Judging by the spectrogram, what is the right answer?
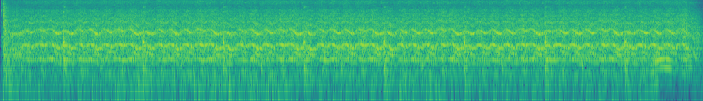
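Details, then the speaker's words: Engine cranking after a timing chain and gear replacement, with a cracked head: steady cranking with a light, uneven tick-knock about once a second; oil is in the sump but not yet circulated everywhere, so a dry top end is suspected. "Something's knocking. What? Something's knocking. Well, there's no oil in half of it."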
